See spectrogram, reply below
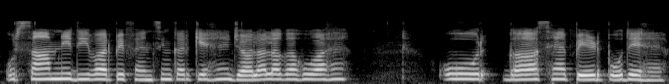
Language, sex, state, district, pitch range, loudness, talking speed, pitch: Hindi, female, Uttar Pradesh, Lalitpur, 220-240 Hz, -14 LUFS, 150 wpm, 235 Hz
